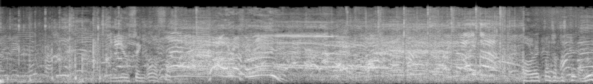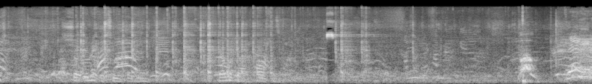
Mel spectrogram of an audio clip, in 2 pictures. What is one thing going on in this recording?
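Men shout and call out excitedly close by, outdoors.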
